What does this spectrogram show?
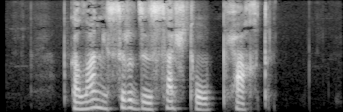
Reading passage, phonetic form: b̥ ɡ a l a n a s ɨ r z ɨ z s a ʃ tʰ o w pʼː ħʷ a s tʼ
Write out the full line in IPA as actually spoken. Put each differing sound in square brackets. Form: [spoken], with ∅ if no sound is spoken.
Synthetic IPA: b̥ ɡ a l a n [i] s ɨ r [d͡z] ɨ z s a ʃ tʰ o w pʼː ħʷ a [χ] tʼ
